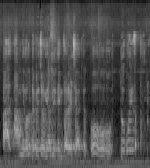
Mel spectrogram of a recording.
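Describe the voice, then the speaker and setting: A male physics teacher, giving a rapid lecture and answering his own questions the way a student would. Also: on the high side, expressive, a little mellow, a little hiss or hum. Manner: drawn-out exclamations. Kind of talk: fast classroom lecture.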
